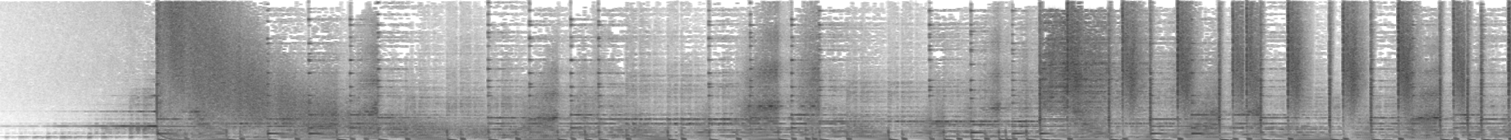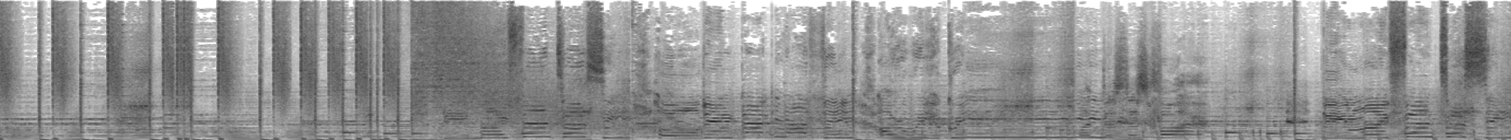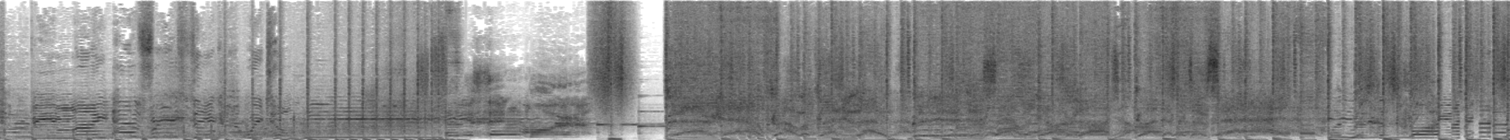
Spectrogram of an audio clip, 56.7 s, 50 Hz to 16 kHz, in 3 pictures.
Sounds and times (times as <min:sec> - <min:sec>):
Dubstep: 0:01.1 - 0:56.6.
